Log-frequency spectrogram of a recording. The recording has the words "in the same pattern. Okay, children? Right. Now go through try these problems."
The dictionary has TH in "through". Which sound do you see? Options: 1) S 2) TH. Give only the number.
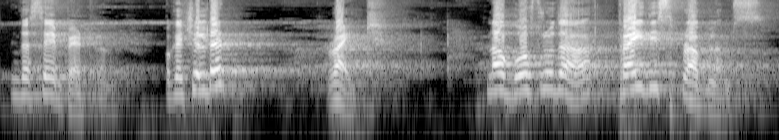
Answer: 1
